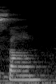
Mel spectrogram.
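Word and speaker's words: 衫: some just like yay the same pronunciation is the letter the letter the number three is sam so a shirt is sam so you're not saying this three you're saying this shirt okay leaking so if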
